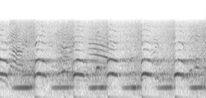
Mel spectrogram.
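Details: Siamang gibbons at a zoo howl in a steady rhythm of low booms and rising, whooping notes.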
